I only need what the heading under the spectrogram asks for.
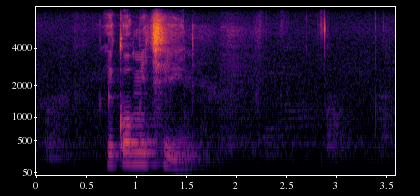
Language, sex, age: South Ndebele, male, 20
